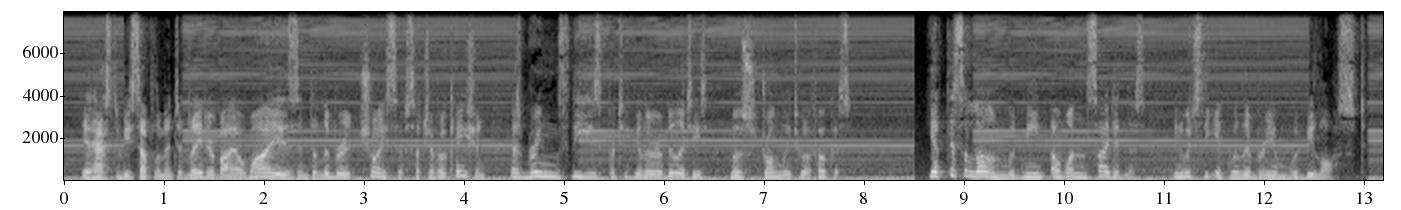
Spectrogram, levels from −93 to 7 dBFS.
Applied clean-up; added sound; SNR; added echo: none; Domestic sounds, home sounds; 10 dB; none.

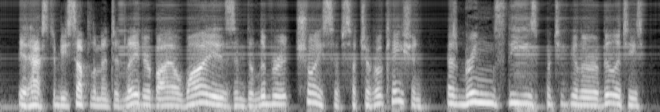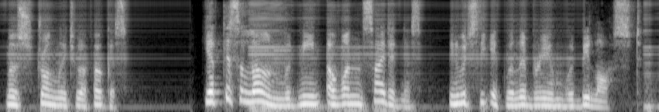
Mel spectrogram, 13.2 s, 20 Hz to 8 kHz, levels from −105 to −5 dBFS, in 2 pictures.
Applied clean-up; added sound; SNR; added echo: neural mask model RNNoise.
